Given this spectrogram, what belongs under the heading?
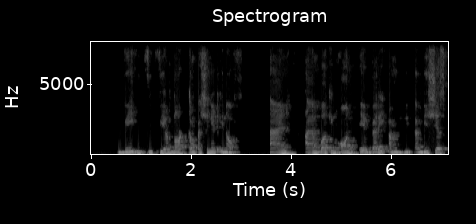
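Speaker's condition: Stammering; began around age 10, linked to drinking, violent, abusive father at home; no speech therapy, no fluency techniques used; very few stutters in interview, stutter hardly observed, improving, used to stammer more in English; prolonged sounds, blocks

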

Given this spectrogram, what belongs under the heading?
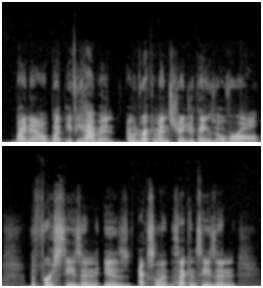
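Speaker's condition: No condition

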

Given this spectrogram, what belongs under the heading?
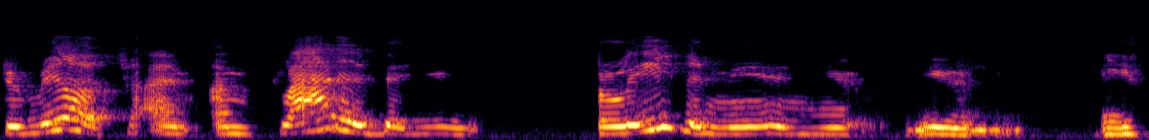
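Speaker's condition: Cerebral palsy; spinal cord and neck surgery, titanium neck limiting looking up, cannot move normally, botox

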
